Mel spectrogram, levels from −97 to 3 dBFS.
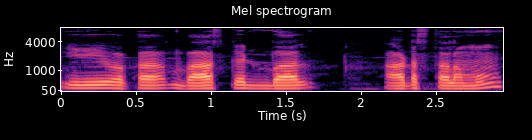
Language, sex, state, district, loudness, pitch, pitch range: Telugu, female, Telangana, Hyderabad, -18 LUFS, 140 Hz, 135-150 Hz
